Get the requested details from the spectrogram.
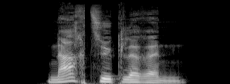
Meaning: female equivalent of Nachzügler (“straggler, laggard”)
- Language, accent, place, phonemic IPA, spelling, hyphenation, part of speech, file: German, Germany, Berlin, /ˈnaːxˌt͡syːkləʁɪn/, Nachzüglerin, Nach‧züg‧le‧rin, noun, De-Nachzüglerin.ogg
